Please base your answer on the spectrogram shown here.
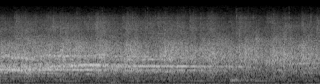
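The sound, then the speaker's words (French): An audience applauding in praise of the Lord at a church service: loud, continuous clapping that stays even throughout, with no speech. “Et tu peux rendre grâce à Dieu et acclamer maintenant le Seigneur. Acclame le Seigneur. Acclame le Seigneur.”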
